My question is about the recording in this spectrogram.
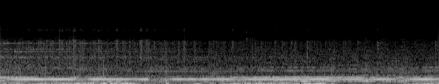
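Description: Electronic music track: a held low drone tone with overtones over a pulsing deep bass, briefly dipping about one and a half seconds in.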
